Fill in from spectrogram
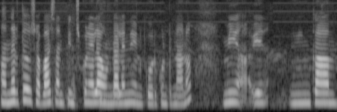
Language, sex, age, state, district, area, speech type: Telugu, female, 18-30, Telangana, Hyderabad, rural, spontaneous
